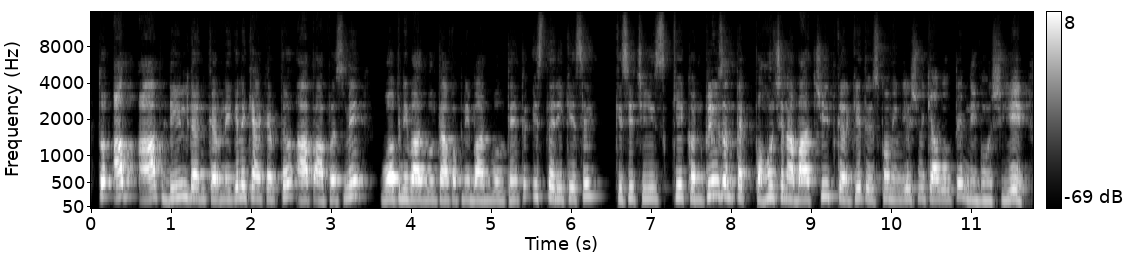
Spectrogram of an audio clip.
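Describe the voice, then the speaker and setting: High-voiced Indian English teacher. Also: male voice. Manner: explains words in Hindi, checks in with "ठीक है?". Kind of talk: spoken English lesson.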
